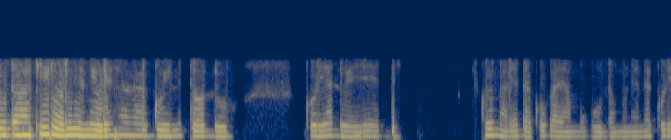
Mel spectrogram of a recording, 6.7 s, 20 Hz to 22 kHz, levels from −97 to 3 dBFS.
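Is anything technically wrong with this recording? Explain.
Yes. Tandem speech coding runs throughout the clip. The speech appears to have been decoded and re-encoded at each link border, passing through a chain that sounds consistent with G.726 at 32 kbit/s, then G.711 mu-law, and finally a G.723.1 coder around 6.3 kbit/s. Each stage codes the already degraded output of the one before, adding its own errors. Nothing is present above about 3.8 kHz, and the speech sounds muffled, rough and warbly.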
